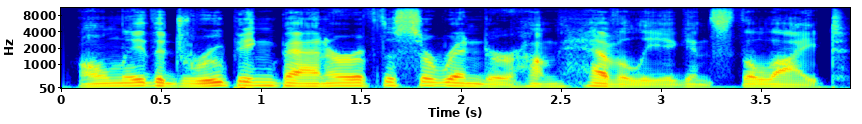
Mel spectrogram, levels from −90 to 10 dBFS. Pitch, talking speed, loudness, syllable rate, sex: 105 Hz, 180 wpm, -19 LUFS, 5.3 syllables/s, male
